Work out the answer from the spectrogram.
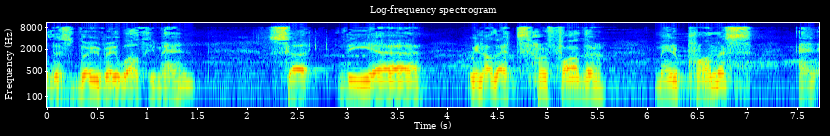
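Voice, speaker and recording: A man, a rabbi, giving a religious lecture in a halting, explanatory manner, often repeating phrases for emphasis, with a husky, gravelly voice. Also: mid-range voice, warm tone. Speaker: rabbi giving a Torah lesson.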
